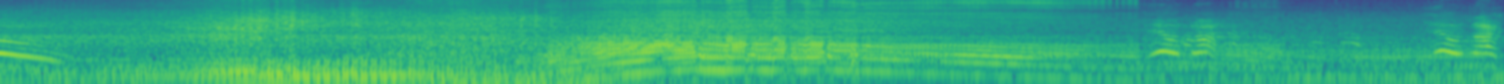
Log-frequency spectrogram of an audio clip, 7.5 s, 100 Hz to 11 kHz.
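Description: A Honda Civic and a 400 hp Golf GTI accelerate hard on Avenida Europa, a city avenue. Loud, close engine roar climbs in pitch through the revs, then eases into a lower drone with a few sharp bursts near the end.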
